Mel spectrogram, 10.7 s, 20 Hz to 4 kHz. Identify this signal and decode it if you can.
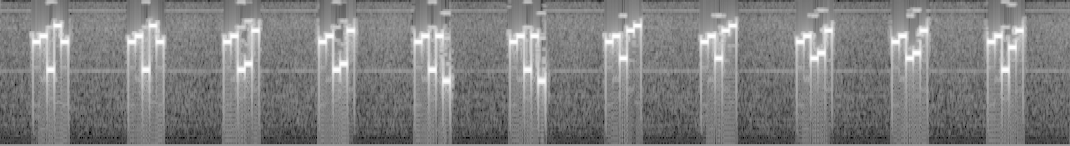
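Five-tone selective call (ZVEI), heard as quick runs of five tones, tones of about 70 ms. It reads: 89338 89338 89340 89340 89391 89391 89500 89500 89560 89560 89370
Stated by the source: ZVEI five-tone call received with an SDR.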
